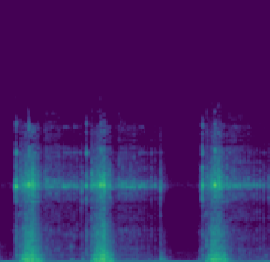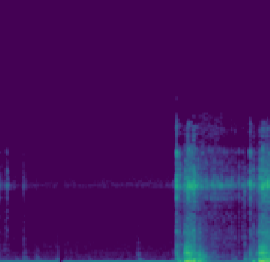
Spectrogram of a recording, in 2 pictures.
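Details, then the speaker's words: Flooded two-stroke RC boat engine being cleared by venting through the plug hole with the throttle wide open: separate pull-start bursts, each catching with a short sputter, then it kicks. It still needs more venting. Flooded engine. "Now, normally, you're not going to have that much of a flood. This really should have started with probably one vent."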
